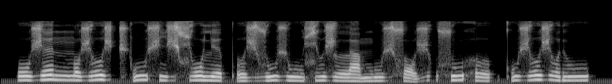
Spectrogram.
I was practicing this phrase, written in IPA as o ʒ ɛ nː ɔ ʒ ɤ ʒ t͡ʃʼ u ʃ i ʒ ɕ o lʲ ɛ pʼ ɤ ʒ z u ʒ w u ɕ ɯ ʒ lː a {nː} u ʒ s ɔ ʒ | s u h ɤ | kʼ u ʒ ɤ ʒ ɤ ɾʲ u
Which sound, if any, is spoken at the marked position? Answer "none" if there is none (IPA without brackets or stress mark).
m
